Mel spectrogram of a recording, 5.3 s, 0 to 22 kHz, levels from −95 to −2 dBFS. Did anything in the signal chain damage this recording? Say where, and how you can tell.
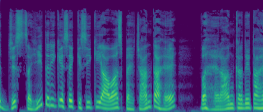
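Yes. At 2.03 s a few brief watery blips sit over the speech. This is DAB burbling at the codec stage. A very low rate of reception bit errors escaped error correction into the MP2 data, and corrupted samples put short blips of noise in single sub-bands, which fits about two frames being hit.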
